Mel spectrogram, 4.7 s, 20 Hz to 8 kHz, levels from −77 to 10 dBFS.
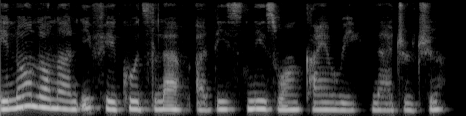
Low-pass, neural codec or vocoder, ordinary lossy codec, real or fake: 7.2 kHz; codec, 24 kHz, 0.9 kbps, WavTokenizer, medium speech release version 1; none; fake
